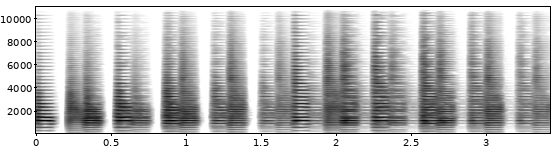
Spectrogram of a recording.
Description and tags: TR LOOP 0415
loop psy psy-trance psytrance trance goatrance goa-trance goa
